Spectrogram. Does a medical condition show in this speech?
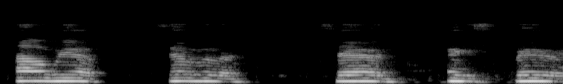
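Yes: ALS.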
